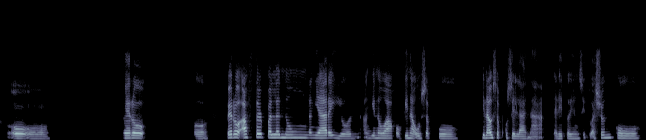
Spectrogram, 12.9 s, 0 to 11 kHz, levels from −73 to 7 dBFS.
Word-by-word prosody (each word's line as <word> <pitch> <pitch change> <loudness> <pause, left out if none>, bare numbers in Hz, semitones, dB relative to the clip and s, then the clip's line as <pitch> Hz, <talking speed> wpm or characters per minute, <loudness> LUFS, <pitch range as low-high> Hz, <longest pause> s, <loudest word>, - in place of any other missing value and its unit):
Oo. 160 -3 0 1.5
Pero 195 -1 +4 0.9
Oo, 165 0 -5 0.3
pero 240 +1 +5
after 255 +2 +5
pala 235 -1 +3
nung 230 -1 -2
nangyari 205 0 +2
yun, 170 +6 -6
ang - - -11
ginawa 185 -1 0
ko - - -8
kinausap 185 0 -2 0.2
ko 165 -1 -4 0.5
kinausap 210 +1 +3
ko - - -7
sila 160 -3 -1
na, 145 -2 -7 0.2
"Ganito 170 0 -6
yung 165 0 -7
sitwasyon 225 0 -5
ko, 180 -1 -2
190 Hz, 100 wpm, -26 LUFS, 170-220 Hz, 1.5 s, pero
